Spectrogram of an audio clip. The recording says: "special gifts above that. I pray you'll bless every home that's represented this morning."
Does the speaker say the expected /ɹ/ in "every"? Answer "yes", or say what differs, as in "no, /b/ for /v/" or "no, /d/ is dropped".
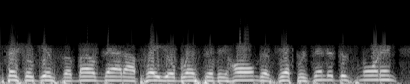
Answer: no, /ɹ/ is dropped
